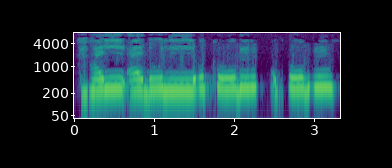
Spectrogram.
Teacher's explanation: پھر make sure کہ جب آپ کاف کو ادا کریں نا تو اس میں نیزل ساؤنڈ نہ ہو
